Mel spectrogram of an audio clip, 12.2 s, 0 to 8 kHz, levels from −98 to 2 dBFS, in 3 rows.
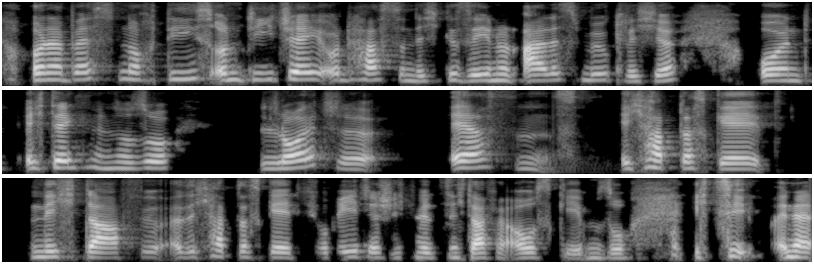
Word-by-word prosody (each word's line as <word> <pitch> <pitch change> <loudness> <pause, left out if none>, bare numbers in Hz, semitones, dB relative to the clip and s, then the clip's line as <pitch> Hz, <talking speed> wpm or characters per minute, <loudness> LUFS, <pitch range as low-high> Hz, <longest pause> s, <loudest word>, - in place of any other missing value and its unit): Und 235 +1 +7
am 240 - +4
besten 245 +3 -4
noch 240 -1 -4
dies 255 +3 -7
und 240 0 +1
DJ 250 +1 +3
und 230 +2 -5
hast 225 0 +2
du 210 - -10
nicht 185 0 -10
gesehen 215 -1 -1
und 215 - 0
alles 220 +4 +5
Mögliche. 210 -3 -3 0.4
Und 210 0 +1
ich - - -1
denke 245 0 +4
mir 240 - -12
nur 215 0 -7
so: 225 0 0 0.5
„Leute. 215 -1 +2 0.3
1.: 235 -4 +1
Ich 430 - -5
habe 240 -1 +5
das 220 0 -1
Geld 195 -3 +1 0.3
nicht 195 0 -2
dafür. 175 0 +4
Also, - - -5
ich 190 +2 -8
habe 210 - 0
das 195 -1 -6
Geld 180 -2 +2
theoretisch, 175 -1 -4
ich 170 - -17
will's 175 -1 -4
nicht 175 -1 -2
dafür 165 0 +5
ausgeben, 165 -1 -2
so. 160 0 -4 0.3
Ich - - -4
ziehe - - +1
in - - +5
'nen - - +10
210 Hz, 220 wpm, -24 LUFS, 185-235 Hz, 0.5 s, nen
